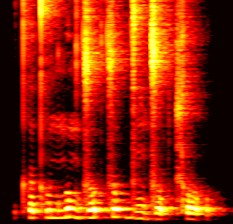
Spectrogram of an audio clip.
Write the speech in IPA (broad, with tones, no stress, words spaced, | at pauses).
t̪ʰə˧kʰu˧nŋo˥˧ŋ d͡zo˦ʔt͡so˦t̚d͡zĩ˨˩ d͡zo˨ʔ t͡ɕʰo˨ʔ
